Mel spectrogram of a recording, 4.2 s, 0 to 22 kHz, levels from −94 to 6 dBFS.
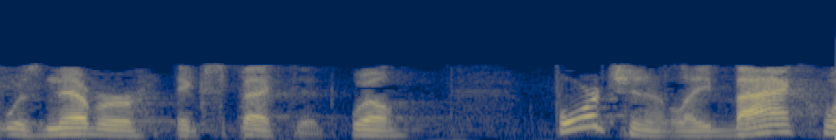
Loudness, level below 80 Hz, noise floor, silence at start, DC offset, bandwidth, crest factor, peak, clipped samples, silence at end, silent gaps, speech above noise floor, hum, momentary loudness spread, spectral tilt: -31 LUFS; -72 dBFS; -66 dBFS; 0 s; under 0.1%; 4 kHz; 24 dB; -8 dBFS; under 0.1%; 0 s; none; 35 dB; none; 16 LU; -8.5 dB/octave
